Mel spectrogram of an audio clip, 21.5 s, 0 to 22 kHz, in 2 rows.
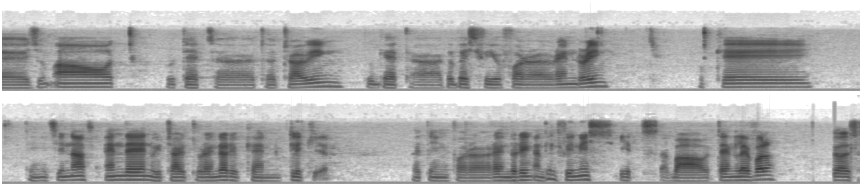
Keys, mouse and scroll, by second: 1.1-14.2 middle drag, 14.2 click.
